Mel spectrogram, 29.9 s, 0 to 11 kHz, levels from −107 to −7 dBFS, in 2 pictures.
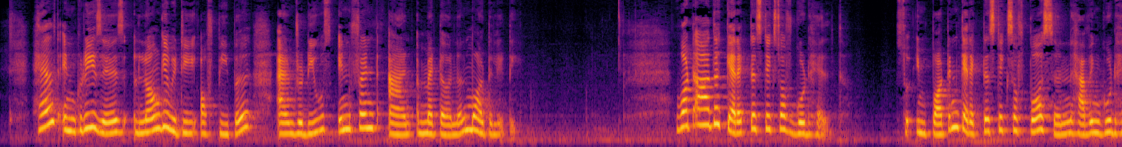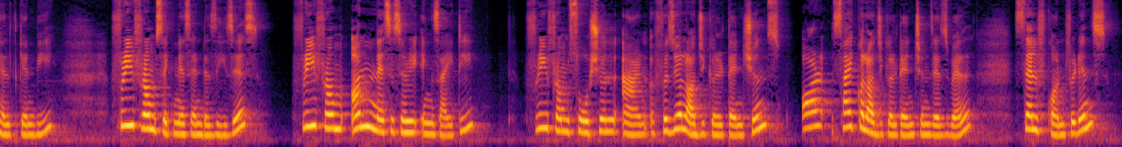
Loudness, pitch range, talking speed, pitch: -24 LUFS, 200-295 Hz, 100 wpm, 235 Hz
